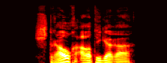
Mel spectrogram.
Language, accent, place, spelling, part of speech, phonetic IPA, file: German, Germany, Berlin, strauchartigerer, adjective, [ˈʃtʁaʊ̯xˌʔaːɐ̯tɪɡəʁɐ], De-strauchartigerer.ogg
- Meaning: inflection of strauchartig: 1. strong/mixed nominative masculine singular comparative degree 2. strong genitive/dative feminine singular comparative degree 3. strong genitive plural comparative degree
